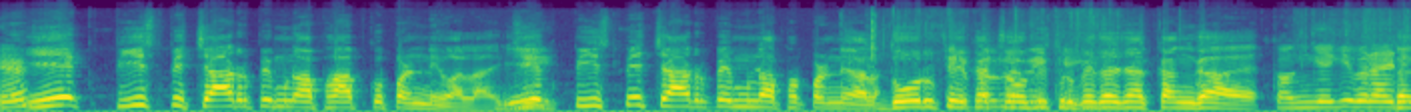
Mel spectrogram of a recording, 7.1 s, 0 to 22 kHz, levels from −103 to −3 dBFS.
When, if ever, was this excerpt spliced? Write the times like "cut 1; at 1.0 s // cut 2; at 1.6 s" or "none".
cut 1; at 4.4 s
